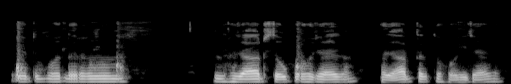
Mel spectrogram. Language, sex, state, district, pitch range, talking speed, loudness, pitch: Hindi, male, Bihar, Lakhisarai, 120-130 Hz, 175 wpm, -18 LUFS, 125 Hz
